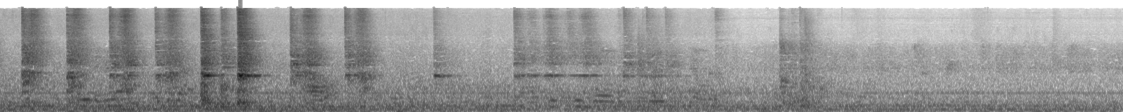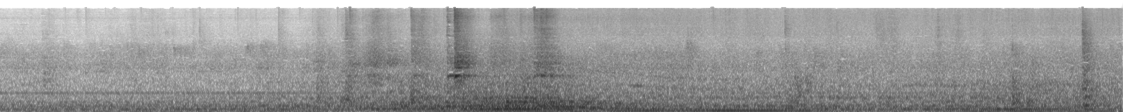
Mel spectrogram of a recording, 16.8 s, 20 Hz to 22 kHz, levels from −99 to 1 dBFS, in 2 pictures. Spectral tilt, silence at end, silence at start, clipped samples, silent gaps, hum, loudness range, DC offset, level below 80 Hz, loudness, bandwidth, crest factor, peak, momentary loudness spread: -3 dB/octave; 0 s; 0 s; under 0.1%; none; none; 17 LU; under 0.1%; -40 dBFS; -23 LUFS; 17 kHz; 26 dB; 0 dBFS; 17 LU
